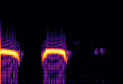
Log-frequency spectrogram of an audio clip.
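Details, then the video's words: Spotted dove, male and female calls used for daily training of decoy doves: two low, hollow coo notes, the first falling at its end, the second a short arched coo, then near silence. "tieng chim cu gáy dùng tập bổi mỗi ngày"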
